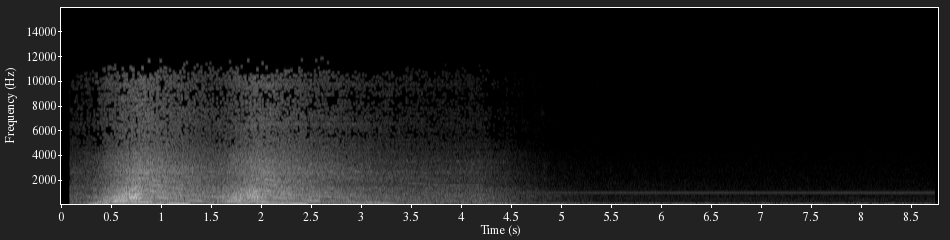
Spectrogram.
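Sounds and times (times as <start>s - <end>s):
big car accelerating off, exterior: 0.1s - 5.0s.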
